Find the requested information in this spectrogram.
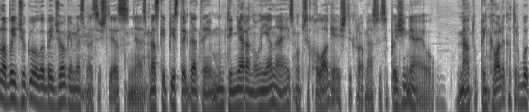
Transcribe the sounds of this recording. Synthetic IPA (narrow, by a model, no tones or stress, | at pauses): lˠɐbɐɪd͡ʒʲɛʊɡʲuʊlˠɐbɐɪd͡ʒʲɛʊɡʲɛmʲesmʲɛːsɪʃt̪ʲḭɛsnʲɛ̰smʲɛskɐɪpiːst̪ɐɪɡɐt̪ɐɪmʊmt̪ɐɪnʲeːɾɐnɐʊjiɛnɐɛɪsmopʲsʲɪxolˠo̰ːɡʲɪjɛ̰ɪʃt̪ʲɪkɾo̰ːmʲɛ̰ssʊsʲɪpɐʒʲiːnʲḛjɛ̰ʊ | mʲæːt̪uːpʲɛŋʲkʲoːlʲɪkɐt̪ʊɾbuːt̪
